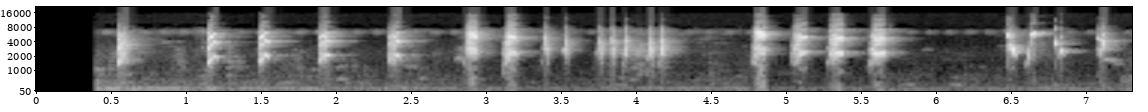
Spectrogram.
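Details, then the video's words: Long-tailed shrike fill-in song: sharp, rasping chips repeated roughly every half second, a brief pause, then quicker clustered bursts with a low hum early on. "Masteran Cendet Full Isian Tembakan Mewah"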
